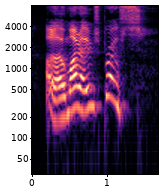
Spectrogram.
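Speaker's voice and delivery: bad, loud, put-on Australian accent. Saying he never saw himself as a big bruce type, bad australian accent. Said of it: "That was a poor that was a very poor shark Australian accent on my part".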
